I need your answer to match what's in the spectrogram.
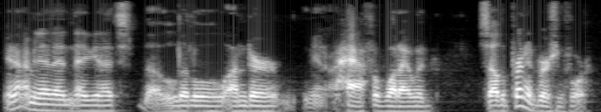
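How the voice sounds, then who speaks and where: Man, gravelly and husky voice, casual podcast chat, halting restarts, dull lo-fi recording. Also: fairly low pitch, fairly even intonation, a little mellow. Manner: halting, many restarts, self-deprecating. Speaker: podcast co-host and comic artist. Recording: dull lo-fi sound.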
